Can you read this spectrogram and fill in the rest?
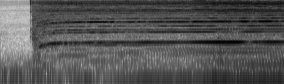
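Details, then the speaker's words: Mini truck's scissor-lift dump bed raised by rocker switch with key on: electric pump starts and holds a steady, slightly rising whine as the bed lifts about two feet above the cab smoothly, no strain or chatter; normal hydraulic pump operation. "up we go see how high it goes look at that scissor lift thing is really working"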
